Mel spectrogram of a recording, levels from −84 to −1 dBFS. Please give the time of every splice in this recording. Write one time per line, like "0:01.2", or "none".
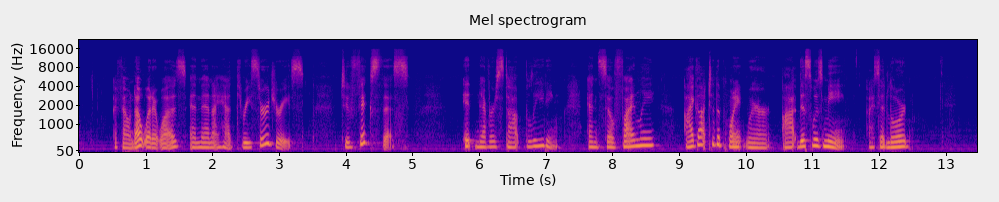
none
